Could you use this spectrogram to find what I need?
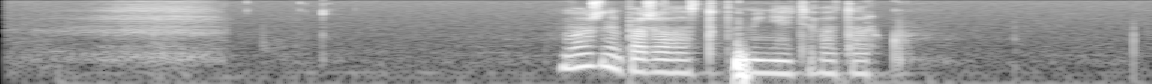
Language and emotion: Russian, neutral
